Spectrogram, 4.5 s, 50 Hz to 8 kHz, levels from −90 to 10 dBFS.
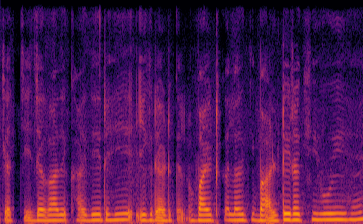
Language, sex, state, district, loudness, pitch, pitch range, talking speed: Hindi, male, Madhya Pradesh, Bhopal, -19 LUFS, 205 Hz, 195-220 Hz, 210 wpm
